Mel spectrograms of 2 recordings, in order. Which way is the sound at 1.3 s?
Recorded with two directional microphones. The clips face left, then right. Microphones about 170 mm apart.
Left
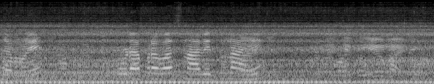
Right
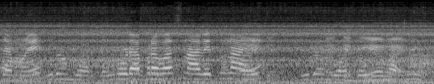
Centre (ahead or behind).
